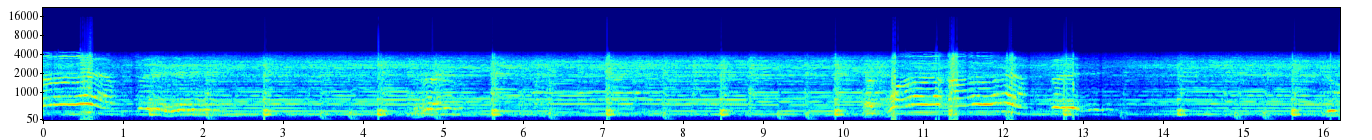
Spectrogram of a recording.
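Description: Electric guitar instrumental break between sung lines: sustained notes with bent, wavering pitches about half a second in and again around ten to twelve seconds, over a steady held chord.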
